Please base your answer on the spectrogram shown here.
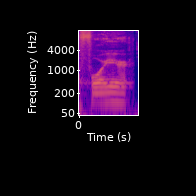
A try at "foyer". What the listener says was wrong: It's a foyer. You don't pronounce the R.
